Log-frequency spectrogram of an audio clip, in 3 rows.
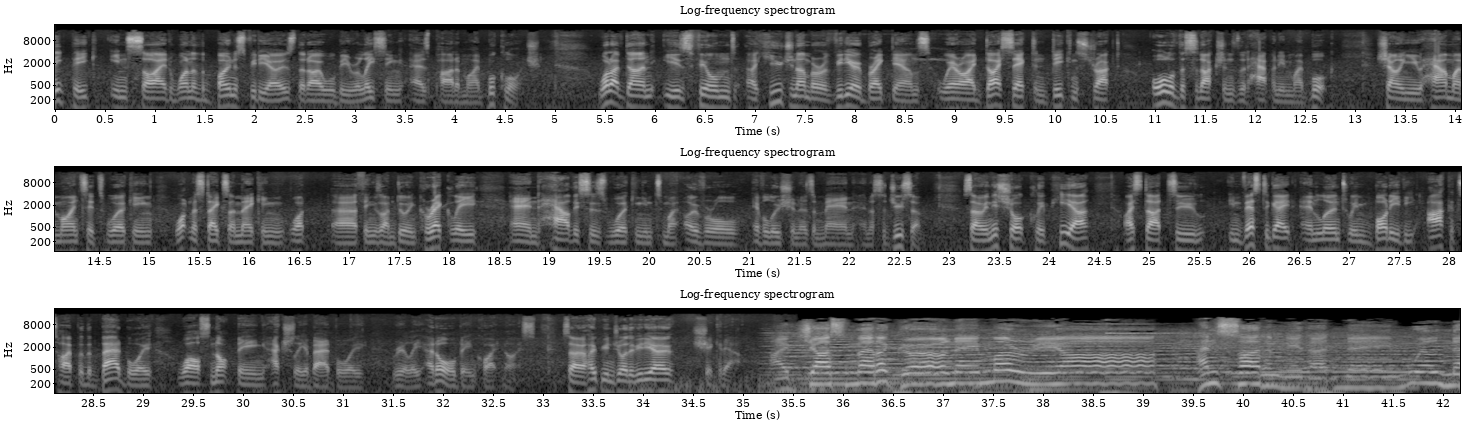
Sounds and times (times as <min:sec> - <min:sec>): Speech: 0:00.0 - 0:35.0
Music: 0:35.2 - 0:42.1.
